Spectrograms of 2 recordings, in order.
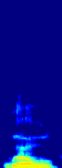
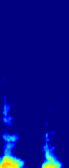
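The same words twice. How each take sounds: First: "well" stressed and stretched long; drawn-out starter. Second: "well" said quickly, without lengthening; quick, short. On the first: Teacher showing learners the natural starter, lengthened "well". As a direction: hold on to "well" instead of rushing it. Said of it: "stress كده وبيطولوها". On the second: Teacher showing how speakers don't say it, quick "well". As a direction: cut "well" short, no drawn vowel. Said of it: "مش بيقولوها بسرعة". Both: Shown as a demonstration.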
